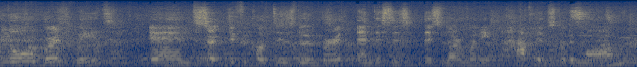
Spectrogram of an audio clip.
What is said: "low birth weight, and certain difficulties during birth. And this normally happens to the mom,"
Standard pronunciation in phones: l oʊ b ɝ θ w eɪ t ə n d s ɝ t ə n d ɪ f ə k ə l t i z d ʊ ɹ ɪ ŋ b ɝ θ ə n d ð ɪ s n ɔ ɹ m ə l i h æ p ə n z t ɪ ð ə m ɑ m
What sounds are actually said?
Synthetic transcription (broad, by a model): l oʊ b ɝ θ w eɪ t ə n s ɝ t n d ɪ f ə k ə l t i z d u ɪ ŋ b ɝ θ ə n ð ð ɪ s n ɔ ɹ m ə l i h æ p ə n z t ɪ ð ə m ɑ m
